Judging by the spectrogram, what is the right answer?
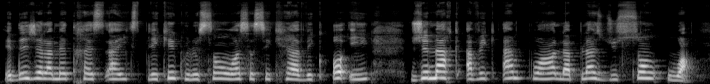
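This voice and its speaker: A woman's voice: high-pitched, steady tone, moderate pace. A woman teaching young pupils in a recorded lesson, stretching out and repeating each word so children can follow. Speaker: primary school teacher. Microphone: phone.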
